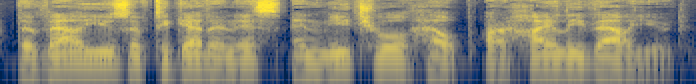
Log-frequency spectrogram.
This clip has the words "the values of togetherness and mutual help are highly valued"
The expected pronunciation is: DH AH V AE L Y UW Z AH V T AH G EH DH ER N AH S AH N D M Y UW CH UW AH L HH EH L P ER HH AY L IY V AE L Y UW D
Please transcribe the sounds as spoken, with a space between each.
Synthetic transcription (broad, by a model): DH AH V AE L Y UW Z AH V T AH G EH DH ER N AH S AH N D M Y UW CH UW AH L HH EH L P ER HH AY L IY V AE L Y UW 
